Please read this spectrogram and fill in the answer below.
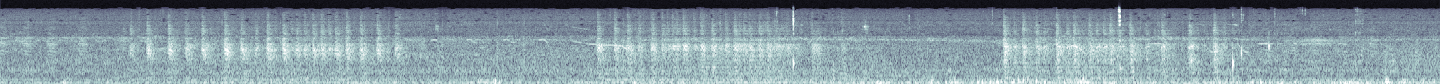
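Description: Freight train of flatcars rolling slowly during shunting, with a steady low rumble. A sustained high squeal runs through the middle, and bursts of rapid clicking come about a second in and again near the end.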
